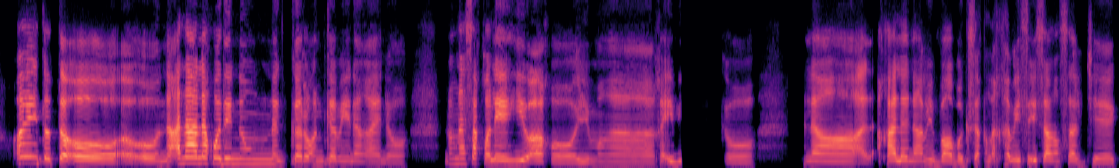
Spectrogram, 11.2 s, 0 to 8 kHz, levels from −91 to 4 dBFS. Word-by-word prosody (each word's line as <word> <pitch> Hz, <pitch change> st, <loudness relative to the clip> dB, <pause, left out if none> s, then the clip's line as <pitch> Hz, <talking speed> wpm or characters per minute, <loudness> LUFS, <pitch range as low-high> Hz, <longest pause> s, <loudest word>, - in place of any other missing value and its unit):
Ay, 300 Hz, 0 st, +4 dB
totoo, 235 Hz, -4 st, +4 dB, 0.4 s
oo. 185 Hz, -, -2 dB
Naalala 285 Hz, +5 st, +8 dB
ko 265 Hz, -, +1 dB
din 250 Hz, -1 st, 0 dB
nung 235 Hz, -1 st, -8 dB
nagkaroon 205 Hz, -1 st, -3 dB
kami 190 Hz, -1 st, -3 dB
ng 180 Hz, -1 st, -7 dB, 0.2 s
ano, 160 Hz, 0 st, -12 dB, 0.4 s
nung 250 Hz, +1 st, -11 dB
nasa 260 Hz, -1 st, 0 dB
kolehiyo 215 Hz, -2 st, +2 dB
ako, 165 Hz, -2 st, 0 dB
'yung 165 Hz, +1 st, -9 dB
mga 175 Hz, 0 st, -8 dB, 0.4 s
kaibigan 180 Hz, -1 st, -9 dB
ko 160 Hz, 0 st, -9 dB, 0.5 s
na 180 Hz, -2 st, 0 dB
al -, -, 0 dB
akala 195 Hz, +1 st, +2 dB
namin 190 Hz, +4 st, -4 dB
babagsak 180 Hz, -1 st, -4 dB
na -, -, -7 dB
kami 215 Hz, 0 st, -5 dB
sa -, -, -9 dB
isang 190 Hz, -2 st, -2 dB
subject, 165 Hz, -3 st, -7 dB
190 Hz, 155 wpm, -23 LUFS, 175-230 Hz, 0.5 s, Naalala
